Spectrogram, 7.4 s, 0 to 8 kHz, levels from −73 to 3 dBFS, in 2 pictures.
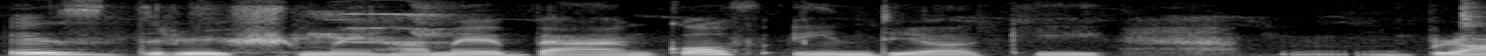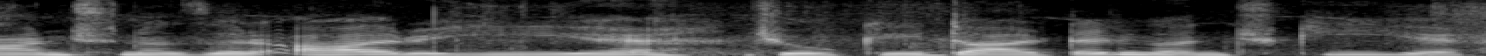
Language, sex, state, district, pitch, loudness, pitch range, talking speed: Hindi, female, Jharkhand, Palamu, 215 Hz, -17 LUFS, 210-230 Hz, 155 wpm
